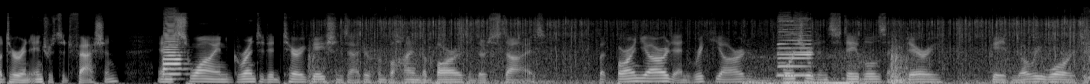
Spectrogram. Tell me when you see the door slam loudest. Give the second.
9 s.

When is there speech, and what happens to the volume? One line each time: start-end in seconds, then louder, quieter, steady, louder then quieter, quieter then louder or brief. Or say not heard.
0.0-10.8 steady.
